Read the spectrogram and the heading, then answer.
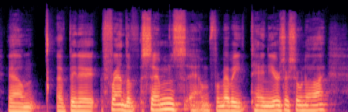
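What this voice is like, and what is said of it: Northern Irish accent. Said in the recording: “I come from Northern Ireland, if the accent hasn't betrayed me already.”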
